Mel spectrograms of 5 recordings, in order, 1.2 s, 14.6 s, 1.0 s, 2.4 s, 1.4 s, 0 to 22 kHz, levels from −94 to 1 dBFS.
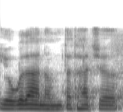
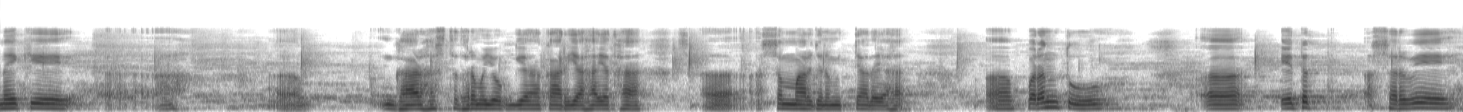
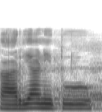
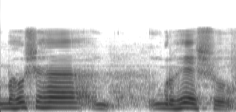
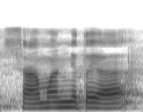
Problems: constant background noise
